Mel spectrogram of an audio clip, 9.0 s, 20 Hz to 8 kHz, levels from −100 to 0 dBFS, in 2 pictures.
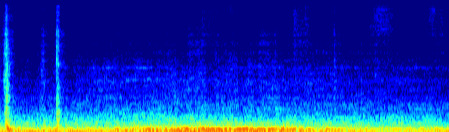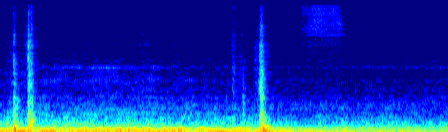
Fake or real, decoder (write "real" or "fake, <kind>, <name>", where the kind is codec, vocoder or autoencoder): fake, codec, DAC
